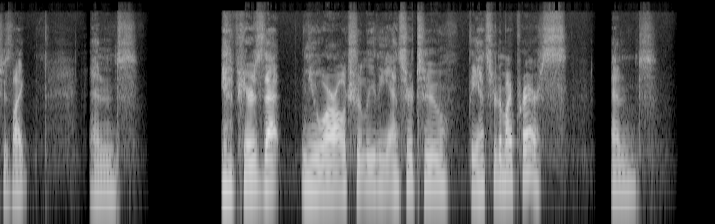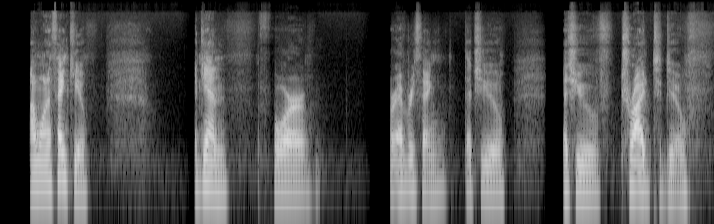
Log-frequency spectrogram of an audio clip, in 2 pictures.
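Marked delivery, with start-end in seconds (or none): 1.1-17.5 near tears, halting, words breaking mid-phrase. Game master voicing Seiko addressing the party, Seiko teary-eyed. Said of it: "She gets kind of teary eyed. / She gets kind of teary eyed".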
